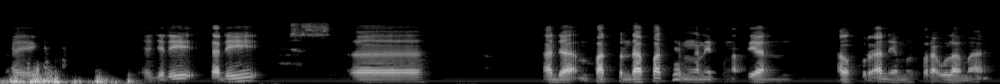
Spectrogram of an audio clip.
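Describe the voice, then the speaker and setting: Gravelly male lecturer, lo-fi audio. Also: on the low side, steady tone, soft background music. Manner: reads Arabic phrases slowly, then explains each one, keeps asking "betul tidak?". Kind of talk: interactive lesson.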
